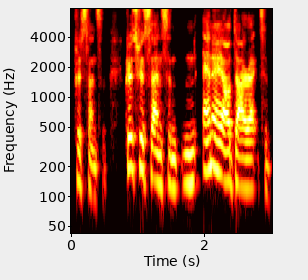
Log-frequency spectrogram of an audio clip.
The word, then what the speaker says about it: Christensen: Christensen, is that how your Yeah, name's pronounced? Christensen.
